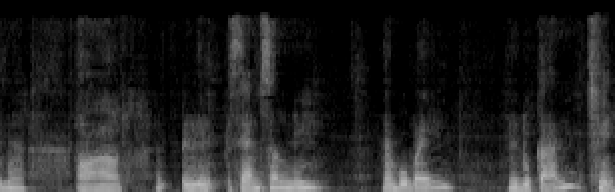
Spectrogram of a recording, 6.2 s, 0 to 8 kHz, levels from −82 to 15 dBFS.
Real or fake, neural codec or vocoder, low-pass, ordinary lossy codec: fake; codec, 24 kHz, 1 kbps, SNAC; 7.2 kHz; AAC, 32 kbps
